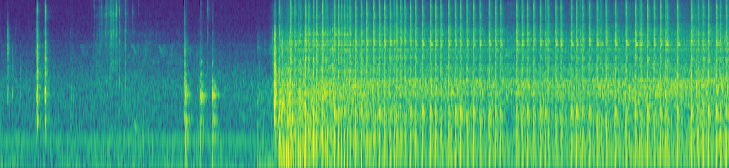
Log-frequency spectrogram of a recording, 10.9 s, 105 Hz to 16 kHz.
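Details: 1970 Yamaha G6S 80cc two-stroke enduro, off the road over a decade, old oil in the injection oil/fuel mix. A few kicks, then it catches into a fast, ragged, uneven crackle that never smooths out: running really rich, burning some oil.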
